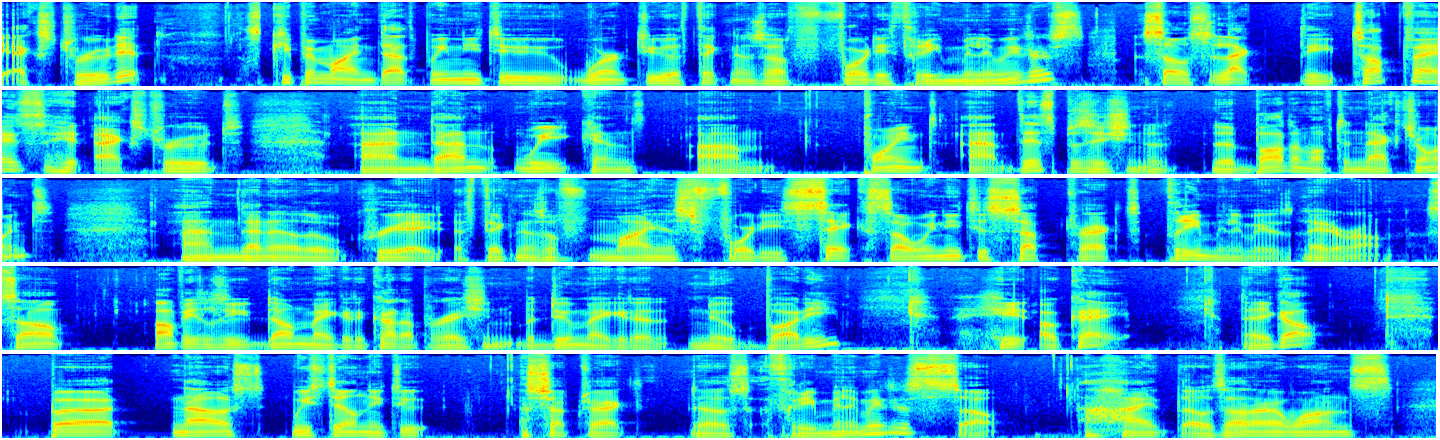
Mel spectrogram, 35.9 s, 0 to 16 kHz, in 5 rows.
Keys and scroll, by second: 7.7 e.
